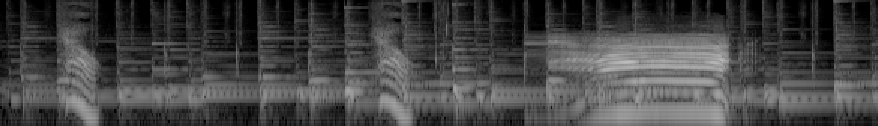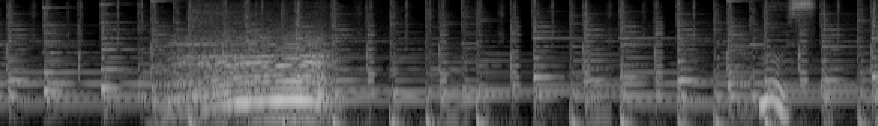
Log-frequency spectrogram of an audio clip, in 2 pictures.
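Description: A cow gives two long, deep, rich moos over a steady music bed.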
